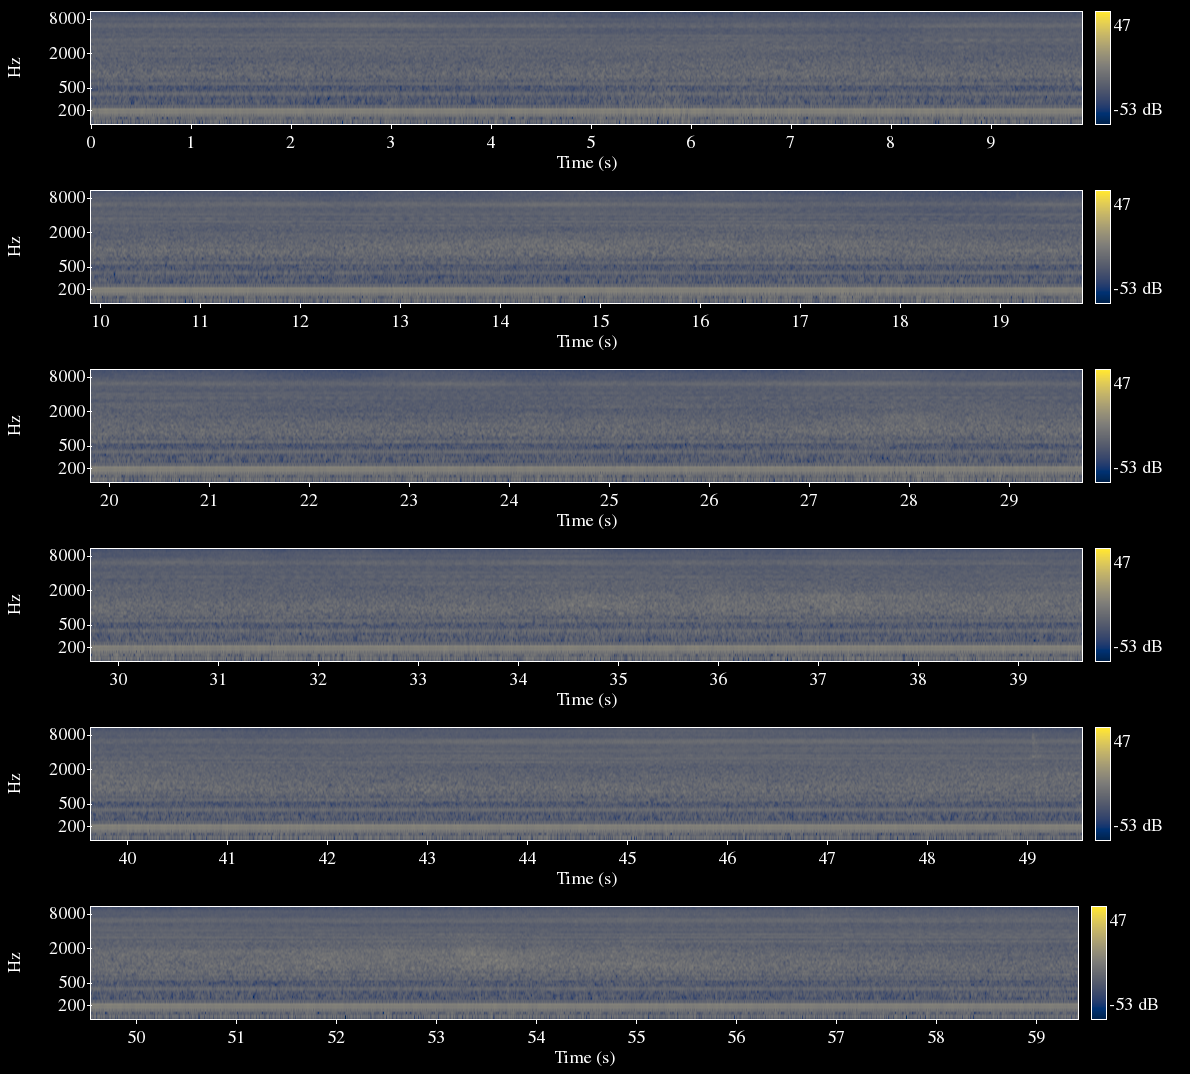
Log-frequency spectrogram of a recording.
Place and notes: Utena, Lithuania, at electrical substation
Low buzz of electrical substation transformers
Utenos apskritis, Lietuva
